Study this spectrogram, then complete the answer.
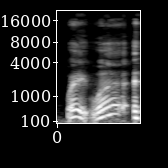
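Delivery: rising disbelief on what; wait, what, can't believe it; stunned double-take; incredulous. Real, not acted. Reacting to fan's room offer.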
